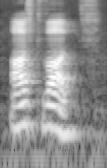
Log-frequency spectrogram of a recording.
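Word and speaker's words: Աստված: But, if followed by a vowel, the Vo and Hyun letter combination will sound like a V. As in the word for God, Astvats.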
